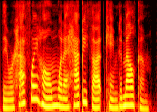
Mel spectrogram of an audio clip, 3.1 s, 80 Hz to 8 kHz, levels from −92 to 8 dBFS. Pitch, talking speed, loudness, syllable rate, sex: 200 Hz, 210 wpm, -15 LUFS, 5.2 syllables/s, female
